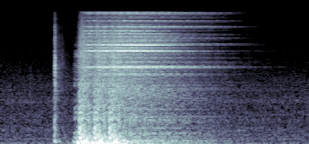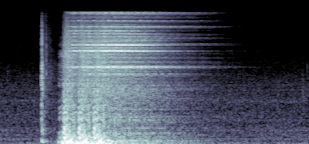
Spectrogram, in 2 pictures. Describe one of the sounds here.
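An electronic dartboard plays a loud ringing jingle after a hit.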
